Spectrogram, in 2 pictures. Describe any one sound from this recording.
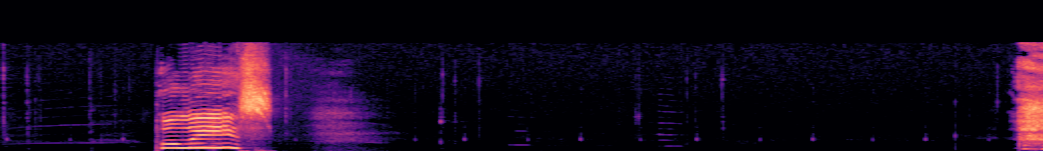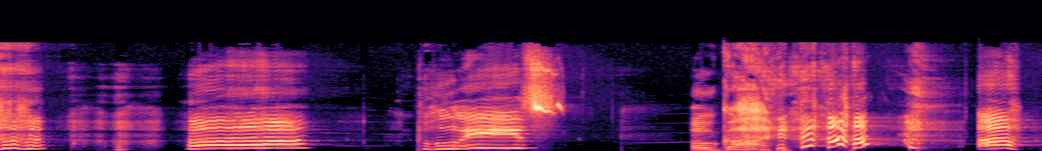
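A young boy talks and exclaims excitedly into a close microphone.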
